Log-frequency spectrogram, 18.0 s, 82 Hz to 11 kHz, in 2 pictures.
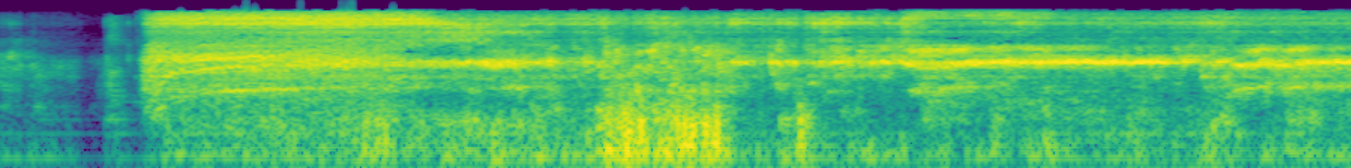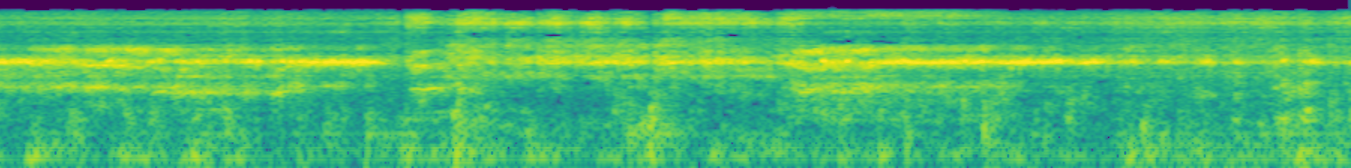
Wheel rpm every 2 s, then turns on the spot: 90, 230, 230, 230, 230, 220, 230, 230, 230.
none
